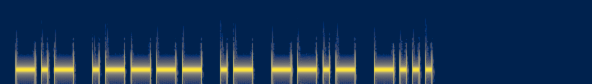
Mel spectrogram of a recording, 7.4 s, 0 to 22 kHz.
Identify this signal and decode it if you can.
Morse code, heard as a keyed tone, about 15 wpm, 700 Hz. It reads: K1AQB
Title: USA Call Signs Repeated 3x 15wpm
